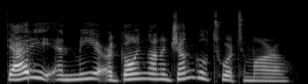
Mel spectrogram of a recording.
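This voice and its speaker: A man's voice: very high voice, expressive, moderate pace, darkish tone, pitched above the performer's own voice. A male narrator voicing a young girl who pleads and argues in a whiny way. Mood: pleading.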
